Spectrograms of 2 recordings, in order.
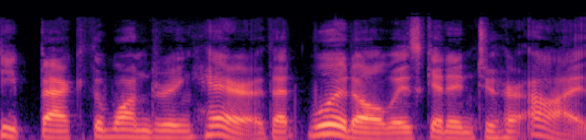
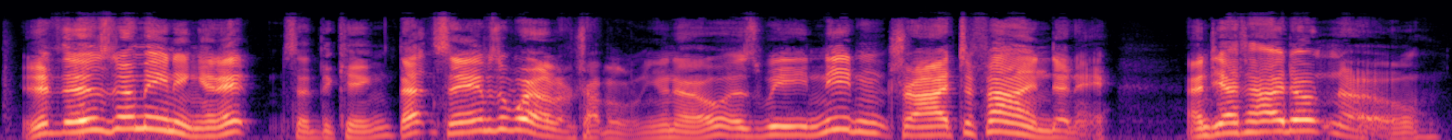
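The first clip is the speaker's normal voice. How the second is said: higher, louder fussy king; pompous king; 4 semitones higher, 6 dB louder than usual. Acted. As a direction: fuss over it like a vain king. King pondering the verses.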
